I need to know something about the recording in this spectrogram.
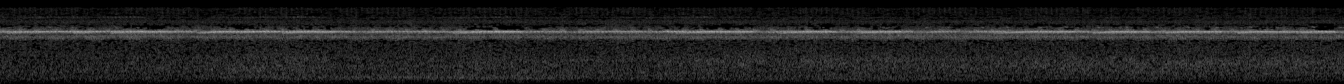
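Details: High, thin insect trill pulsing on and off in short runs, sometimes briefly pausing, over a low wash of outdoor ambient noise and a fainter, higher ringing note.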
